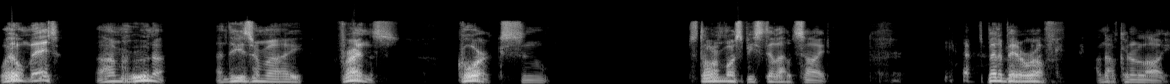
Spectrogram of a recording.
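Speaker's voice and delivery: very loud, booming, rough, raspy voice. A game narrator voices a newcomer greeting the players, in Runa's raspy voice. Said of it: "with a raspy voice".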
